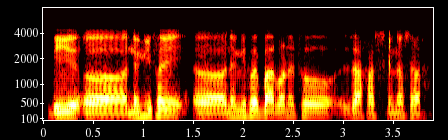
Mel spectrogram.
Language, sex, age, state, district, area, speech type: Bodo, male, 18-30, Assam, Kokrajhar, rural, conversation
